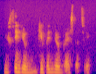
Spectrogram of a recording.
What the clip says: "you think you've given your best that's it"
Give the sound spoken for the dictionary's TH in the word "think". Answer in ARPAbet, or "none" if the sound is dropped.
TH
